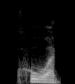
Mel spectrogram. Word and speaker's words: ขวด: ขวดขวด This word is pronounced with a low tone.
